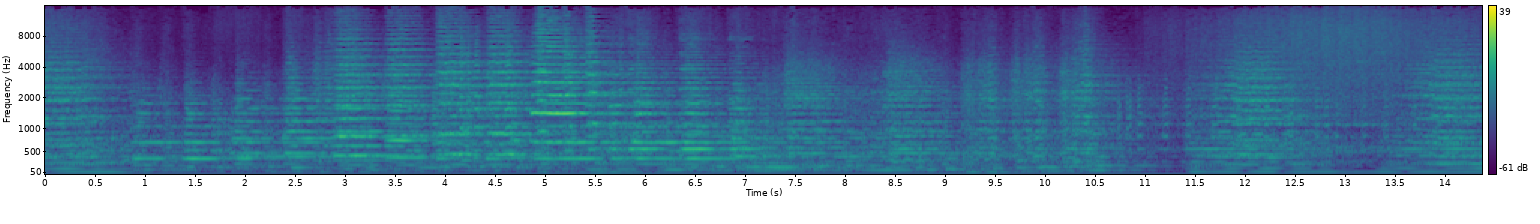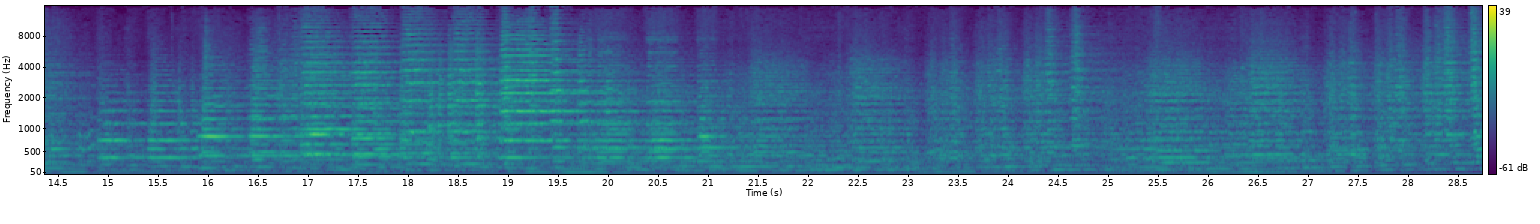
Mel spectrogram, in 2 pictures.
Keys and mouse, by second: 0.2 click, 0.7-2.1 middle drag, 4.7 click, 6.1 click, 7.0-8.3 drag, 8.7 click, 11.3 ctrl+s, 13.0-15.5 typing, 13.7 Tab, 14.4 middle click, 15.3 right click, 16.7 a, 16.9 right click, 17.3 a, 17.6 middle click, 17.6 KP_1, 18.0 g, 18.9 Tab, 19.4 Tab, 19.7 Tab, 20.0 KP_0, 20.3 z, 20.7 ctrl+s, 25.0 z, 25.9 z, 26.9 shift+a, 28.6 ctrl+c.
